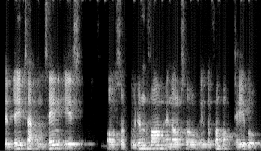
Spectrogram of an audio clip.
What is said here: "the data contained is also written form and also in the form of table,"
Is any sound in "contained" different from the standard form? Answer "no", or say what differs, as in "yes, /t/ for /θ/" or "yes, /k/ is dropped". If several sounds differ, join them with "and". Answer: yes, /d/ is dropped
